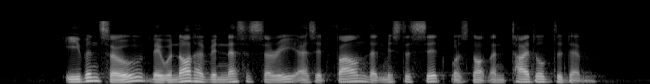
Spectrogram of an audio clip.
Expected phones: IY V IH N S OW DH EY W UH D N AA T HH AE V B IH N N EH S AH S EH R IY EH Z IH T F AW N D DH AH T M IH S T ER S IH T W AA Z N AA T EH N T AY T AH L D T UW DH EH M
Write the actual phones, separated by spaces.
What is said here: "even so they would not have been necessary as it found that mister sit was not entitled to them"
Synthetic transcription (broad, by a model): IY V IH N S OW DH EY W UH D N AA T HH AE V B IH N N EH S AH S EH R IY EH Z IH T F AW N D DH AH T M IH S T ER S IH T W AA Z N AA T EH N T AY T AH L D T UW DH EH M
